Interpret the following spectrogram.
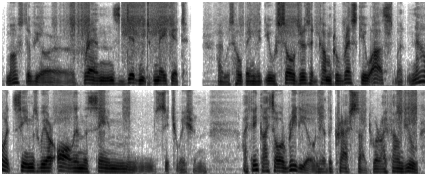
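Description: An anxious polite old scientist in a game, lowish voice. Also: male voice, lively intonation, a little slow, slight background noise, poor audio. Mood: concerned, regretful. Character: anxious, courteous older male scientist. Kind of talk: video game voice acting.

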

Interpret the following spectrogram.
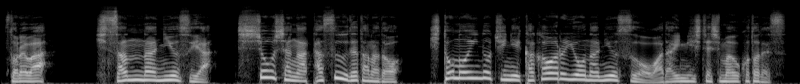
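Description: A narrator reads a nonfiction book aloud, explaining point by point. The delivery is scripted and clearly articulated, with lively swings in pitch. The recording is dry and close, with no room sound. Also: moderate pace, no room sound. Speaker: audiobook narrator.

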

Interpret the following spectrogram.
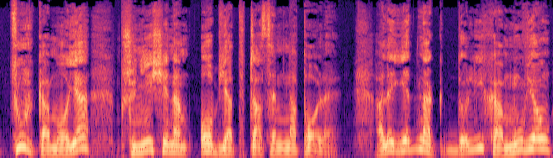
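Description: Man putting on Sancho, a high chatty squire. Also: slightly rough, no echo, studio quality, full character voice. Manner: rambling, full of folk proverbs. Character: chatty, simple peasant squire, middle-aged man. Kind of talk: audiobook character reading.

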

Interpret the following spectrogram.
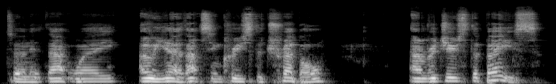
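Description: A middle-aged man presents as a hobbyist at a workbench, in an average-pitched voice. His talk is casual and hands-on. He thinks aloud and puts questions to himself as he goes. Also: slow pace, slightly rough, poor audio. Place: indoor workbench.

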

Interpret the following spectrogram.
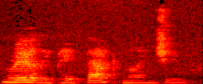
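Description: Femme fatale, female actor: sly, teasing, jaded, unhurried, noir radio play, roomy distant-mic sound. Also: fairly low pitch, steady tone, phone-quality sound. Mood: weary, knowing. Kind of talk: noir radio drama acting. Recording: echoey room, distant microphone.

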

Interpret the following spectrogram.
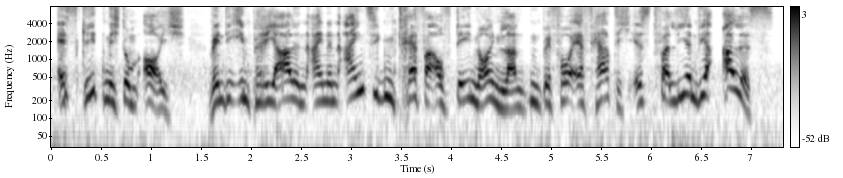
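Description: A worried colony scientist in a game cutscene. His voice is high for a man, earnest and insistent, with faint noise behind. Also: animated, normal speed, few pauses. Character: anxious, earnest male colony farm researcher. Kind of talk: dubbed video game cutscene acting.

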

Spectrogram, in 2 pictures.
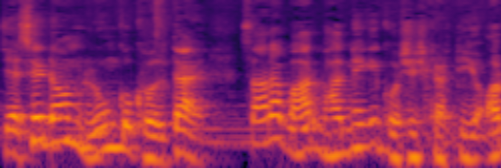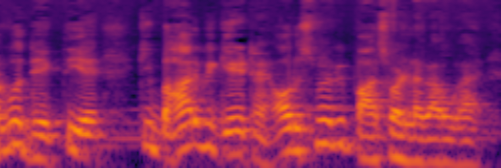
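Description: Guy narrating a movie recap, mellow voice a bit on the high side, music in the back. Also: lively intonation, a little fast. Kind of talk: scripted narration. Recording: music behind the voice. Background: background music.

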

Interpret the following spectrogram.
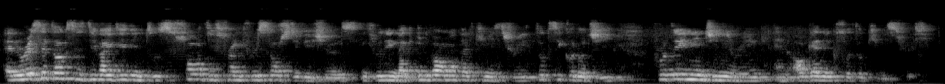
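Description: A woman's voice: mid-range voice, brisk, slight background noise. A woman in her thirties with a French accent, giving an academic seminar talk and leaning on "like" as a filler. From France. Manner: non-native phrasing with frequent "like" fillers. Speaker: guest researcher presenting a seminar. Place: seminar room. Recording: echoey room, distant mic.

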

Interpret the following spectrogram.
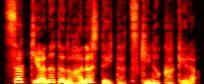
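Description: A woman's voice: on the high side, normal speed, darkish tone, dry recording, clean studio sound, lightly acted. A voice actress playing a stern, resolute young noblewoman in an anime game, haughty and commanding.

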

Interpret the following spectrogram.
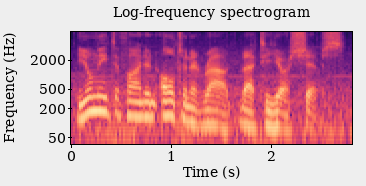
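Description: An actor playing a stern royal envoy in a fantasy game, formal and official in manner. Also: male voice, lowish voice, big pitch swings, normal speed, over music. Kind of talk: fantasy video game cutscene acting.

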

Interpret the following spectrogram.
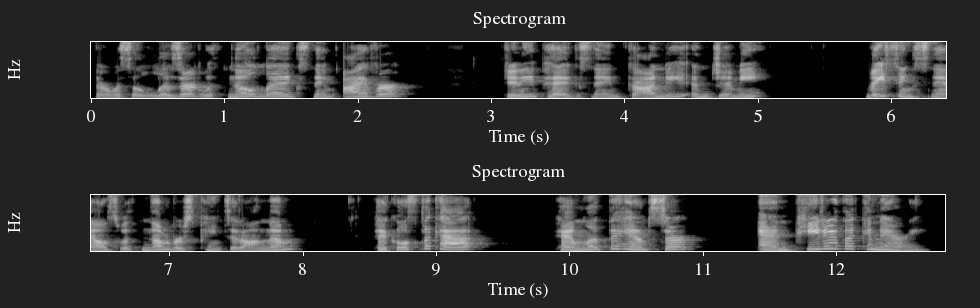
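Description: Children's storybook narrator: woman, slightly high voice, expressive read-aloud delivery. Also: measured pace. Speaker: children's picture book reader.

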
